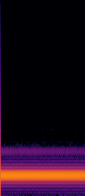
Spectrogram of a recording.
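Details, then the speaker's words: Rinne hearing test demonstration: steady pure hum of a vibrating tuning fork held next to the ear after placement on the mastoid bone. "efficient than bone conduction and as such the sound of the vibrating tuning fork should still be heard this describes a positive Renee test"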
